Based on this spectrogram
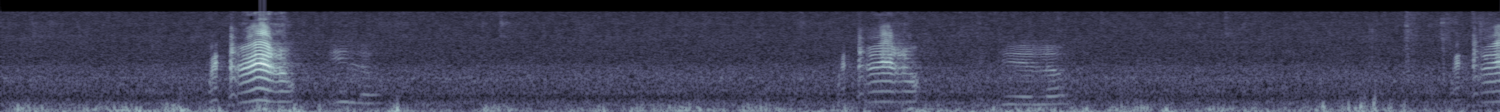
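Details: Talking pet Alexandrine parakeet on its owner's hand, uttering several loud, buzzy harmonic squawks and a nasal tonal phrase spaced a few seconds apart, low background noise throughout.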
